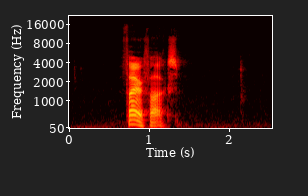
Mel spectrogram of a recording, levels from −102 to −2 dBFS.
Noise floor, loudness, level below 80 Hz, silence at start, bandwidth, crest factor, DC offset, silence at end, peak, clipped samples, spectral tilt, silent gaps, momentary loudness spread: -85 dBFS; -38 LUFS; -84 dBFS; 0.7 s; 16 kHz; 26 dB; under 0.1%; 1.2 s; -18 dBFS; under 0.1%; -4 dB/octave; none; 14 LU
